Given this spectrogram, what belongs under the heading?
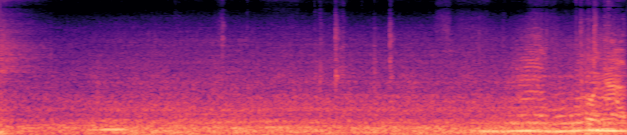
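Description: A car engine idles and then revs gently as the car pulls out of a parking space, a steady low rumble that swells near the end, with no voices.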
